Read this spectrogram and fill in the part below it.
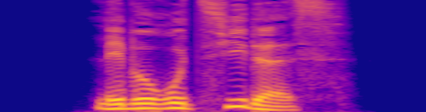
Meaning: strong/mixed nominative/accusative neuter singular of levurozid
- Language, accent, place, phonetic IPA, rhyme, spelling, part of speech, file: German, Germany, Berlin, [ˌleːvuʁoˈt͡siːdəs], -iːdəs, levurozides, adjective, De-levurozides.ogg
